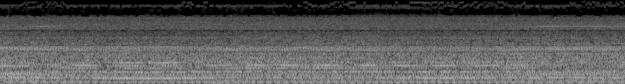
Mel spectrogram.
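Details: BMW E60 530i with M54B30 petrol engine, at about 1500–2000 rpm: steady engine hum with a thin constant whine riding above it. Engine whine.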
